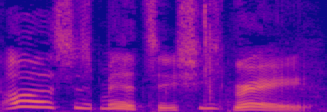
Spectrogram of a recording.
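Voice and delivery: high, breezy mom imitation; mom's voice. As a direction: chirp it like an easygoing mom.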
